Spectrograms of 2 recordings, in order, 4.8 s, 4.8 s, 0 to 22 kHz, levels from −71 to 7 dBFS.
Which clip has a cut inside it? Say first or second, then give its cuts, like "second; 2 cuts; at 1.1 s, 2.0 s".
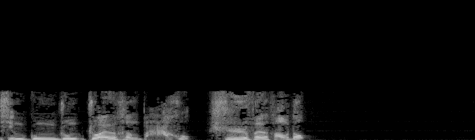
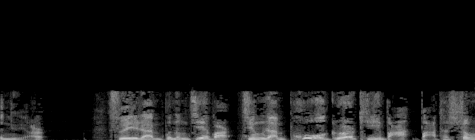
second; 1 cut; at 2.4 s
